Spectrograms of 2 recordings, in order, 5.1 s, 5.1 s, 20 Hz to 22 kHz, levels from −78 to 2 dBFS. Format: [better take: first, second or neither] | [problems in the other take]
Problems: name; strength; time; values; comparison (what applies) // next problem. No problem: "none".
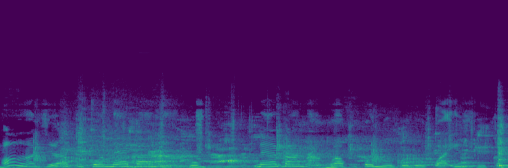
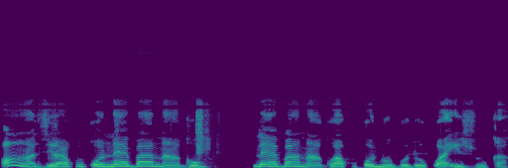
second | background sound (Cough); 2 dB below the speech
